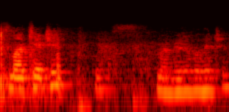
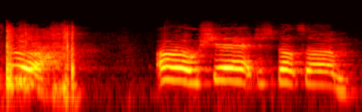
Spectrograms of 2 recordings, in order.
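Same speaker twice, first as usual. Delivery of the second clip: loud sudden dismay; startled outburst; 9 semitones higher, 14 dB louder, much slower than usual. Real, not acted. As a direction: blurt it out in alarm. Cinnamon spilled, loud exclamation.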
